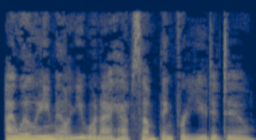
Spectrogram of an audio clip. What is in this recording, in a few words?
cinema dialog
